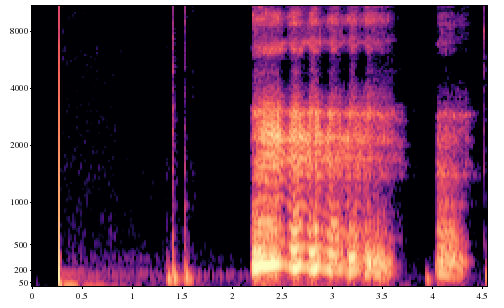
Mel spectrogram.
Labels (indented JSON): {
  "expert_labels": [
    {
      "quality": "no cough present",
      "dyspnea": false,
      "wheezing": false,
      "stridor": false,
      "choking": false,
      "congestion": false,
      "nothing": false
    }
  ],
  "age": 41,
  "gender": "male",
  "respiratory_condition": false,
  "fever_muscle_pain": false,
  "status": "COVID-19"
}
